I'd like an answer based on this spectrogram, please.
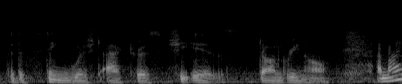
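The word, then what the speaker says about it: Dawn Greenhalgh: Don Greenhall. Am I pronouncing her name correctly? How do you say it at home? At home we say Don Greenhelch.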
